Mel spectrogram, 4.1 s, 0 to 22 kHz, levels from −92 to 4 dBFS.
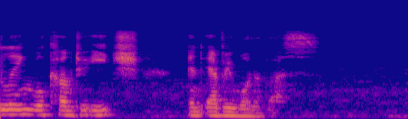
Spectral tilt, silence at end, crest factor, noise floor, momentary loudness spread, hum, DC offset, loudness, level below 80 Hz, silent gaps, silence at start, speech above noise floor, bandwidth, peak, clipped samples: -5.5 dB/octave; 0.95 s; 18 dB; -68 dBFS; 14 LU; none; under 0.1%; -37 LUFS; -78 dBFS; none; 0 s; 31 dB; 7.8 kHz; -20 dBFS; under 0.1%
